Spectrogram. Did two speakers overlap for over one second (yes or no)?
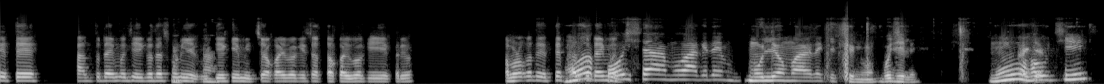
no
